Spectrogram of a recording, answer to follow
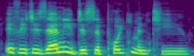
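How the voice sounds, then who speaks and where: A woman's voice: on the high side, fast, mellow, natural voice. A woman acting a snobbish young English society lady in an audio play comedy, with pompous, precise, disdainful delivery. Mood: haughty, cutting. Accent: English upper-class.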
